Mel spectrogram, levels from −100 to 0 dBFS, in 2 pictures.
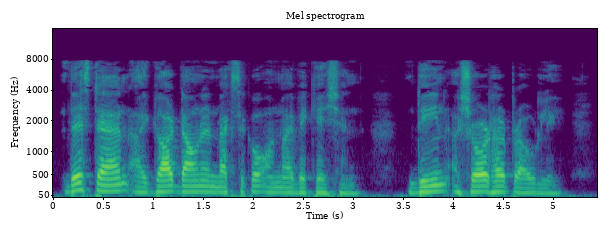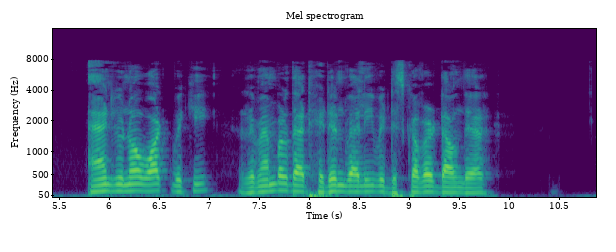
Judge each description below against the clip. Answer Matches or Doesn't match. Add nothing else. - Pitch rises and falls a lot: Doesn't match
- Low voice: Matches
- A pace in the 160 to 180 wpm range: Doesn't match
